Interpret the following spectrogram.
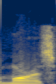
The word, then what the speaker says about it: Maurice: He pronounces it, as we both know, Morris, but nonetheless, yes, yeah.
